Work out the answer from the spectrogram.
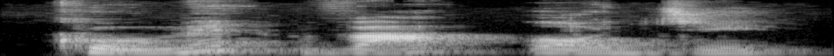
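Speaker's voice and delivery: slow, careful Come va oggi; slow model phrase. Shown as a demonstration. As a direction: spell it out slowly for learners.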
